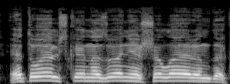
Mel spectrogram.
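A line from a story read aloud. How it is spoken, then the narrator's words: Shouted over engine roar. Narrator (Russian): крикнул он сквозь рев мотора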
